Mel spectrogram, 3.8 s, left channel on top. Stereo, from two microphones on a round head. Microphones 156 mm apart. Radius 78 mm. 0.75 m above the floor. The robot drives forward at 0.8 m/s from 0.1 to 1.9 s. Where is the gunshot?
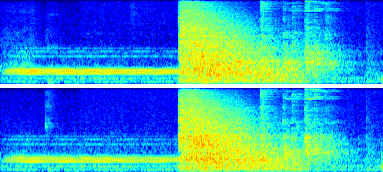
55° right (ahead or behind), 2.5 m.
